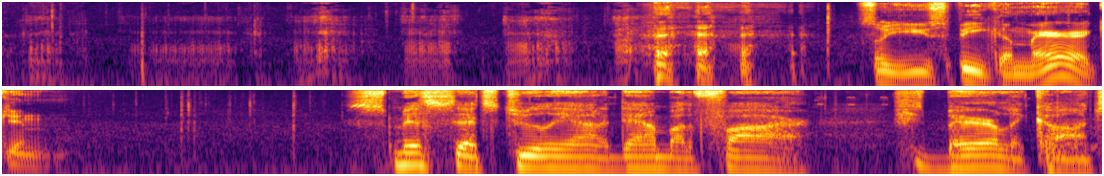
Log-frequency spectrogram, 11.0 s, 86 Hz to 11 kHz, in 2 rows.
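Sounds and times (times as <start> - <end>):
dog growling low: 0.0 - 3.3
laughter: 3.2 - 4.1
speech: 3.2 - 5.8, 7.4 - 10.9.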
